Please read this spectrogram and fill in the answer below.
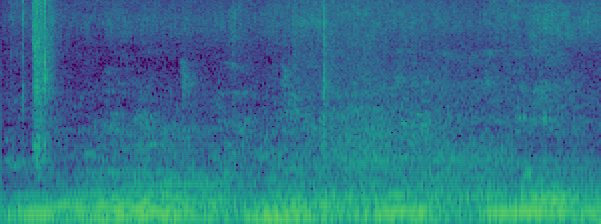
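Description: A motor vehicle engine running: a low, steady hum that swells and fades in loudness every second or so, with a couple of light clicks.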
